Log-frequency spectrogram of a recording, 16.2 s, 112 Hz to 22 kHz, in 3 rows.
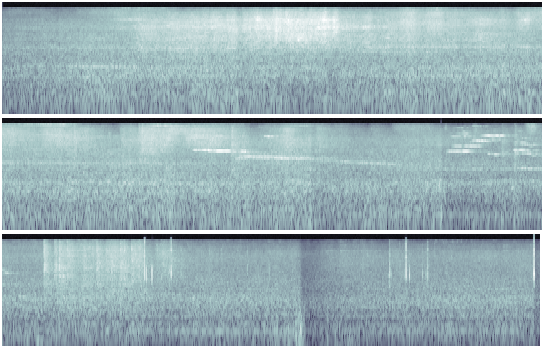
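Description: JR Central N700-2000 series (N700A) Shinkansen accelerating away from the platform, its cars rushing past close by with steady wheel and running noise and a few brief high squealing tones. A sharp thump comes near the end, after which the noise drops.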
